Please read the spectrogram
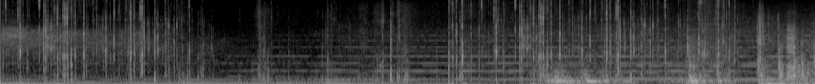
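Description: Film soundtrack: a low rumble and sustained tones from the score, crossed by dense crackling clicks and a few heavier thuds. It grows quieter over the first half.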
